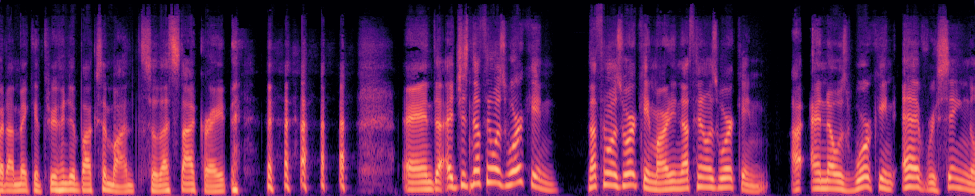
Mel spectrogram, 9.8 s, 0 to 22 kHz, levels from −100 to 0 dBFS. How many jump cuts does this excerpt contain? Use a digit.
1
